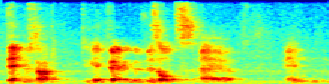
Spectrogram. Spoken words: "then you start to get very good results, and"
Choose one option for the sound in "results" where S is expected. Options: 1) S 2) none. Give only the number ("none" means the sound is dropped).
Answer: 1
